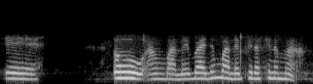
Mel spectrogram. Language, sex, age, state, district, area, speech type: Bodo, female, 18-30, Assam, Chirang, urban, conversation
